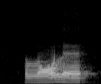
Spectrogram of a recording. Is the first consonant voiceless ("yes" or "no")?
no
